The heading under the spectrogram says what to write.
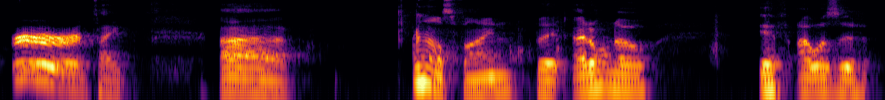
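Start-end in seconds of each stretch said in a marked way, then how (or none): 0.1-0.6 loud, high mimicked "urgh"; imitated roar. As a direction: burst out with a mock roar. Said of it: "I'm used to the more".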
